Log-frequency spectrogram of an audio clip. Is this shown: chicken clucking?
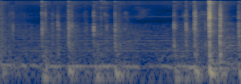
no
